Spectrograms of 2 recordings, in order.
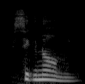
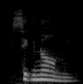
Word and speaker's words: Συγγνώμη: Συγγνώμη. This word is often romanized like this. Συγγνώμη. This character isn't pronounced using an English G sound at all.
